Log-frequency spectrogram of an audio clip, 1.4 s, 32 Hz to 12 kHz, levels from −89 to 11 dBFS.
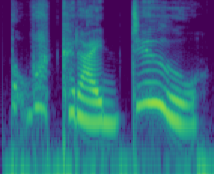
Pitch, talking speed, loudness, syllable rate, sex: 240 Hz, 210 wpm, -16 LUFS, 3.9 syllables/s, female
